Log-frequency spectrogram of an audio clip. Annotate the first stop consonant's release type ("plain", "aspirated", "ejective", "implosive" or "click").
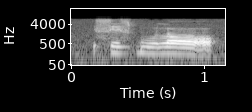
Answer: implosive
